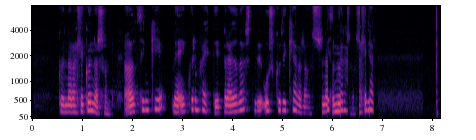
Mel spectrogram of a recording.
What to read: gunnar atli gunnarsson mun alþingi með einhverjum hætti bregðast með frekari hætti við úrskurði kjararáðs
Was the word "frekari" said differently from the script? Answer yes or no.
yes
